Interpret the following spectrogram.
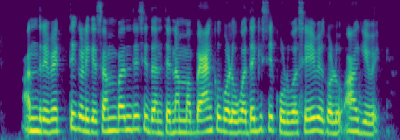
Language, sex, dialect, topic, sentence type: Kannada, female, Coastal/Dakshin, banking, statement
